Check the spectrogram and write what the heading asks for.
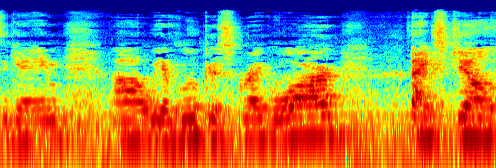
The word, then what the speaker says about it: Gregoire: We have Lucas Gregoire. Thanks, Jill. That's a shout out to Jill with that pronunciation there. Almost like Jaguar, but yeah.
